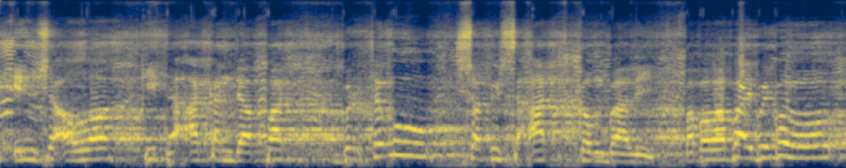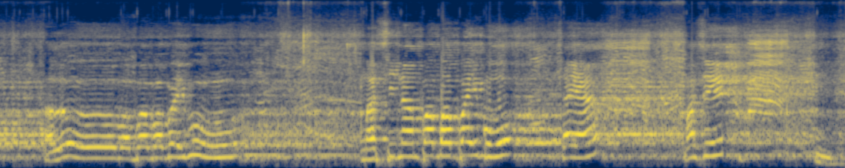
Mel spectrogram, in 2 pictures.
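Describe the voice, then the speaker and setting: Man, 40s, preacher, sermon with chanted verses, very slow delivery, roomy echo. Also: sits high, background noise. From North Sumatra, Indonesia. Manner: calls out to the audience, chants verses slowly.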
